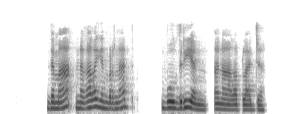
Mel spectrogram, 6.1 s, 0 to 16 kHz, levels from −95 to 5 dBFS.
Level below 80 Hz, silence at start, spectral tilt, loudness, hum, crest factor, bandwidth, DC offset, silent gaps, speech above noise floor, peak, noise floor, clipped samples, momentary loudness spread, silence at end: -70 dBFS; 0.95 s; -7.5 dB/octave; -27 LUFS; none; 20 dB; 7.2 kHz; under 0.1%; 2.78-3.23 s, 4.20-4.28 s; over 63 dB; -10 dBFS; under -90 dBFS; under 0.1%; 12 LU; 0.85 s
